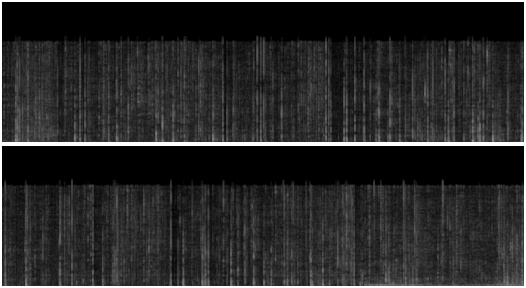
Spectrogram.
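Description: An egg frying in oil in a small cast iron skillet, crackling and popping irregularly, with heavy rain pattering on the tarp overhead.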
